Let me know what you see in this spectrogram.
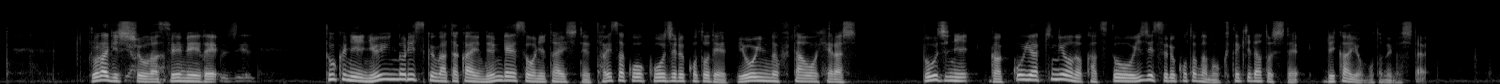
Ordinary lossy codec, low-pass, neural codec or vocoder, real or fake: none; none; codec, 16 kHz, 2 kbps, FreqCodec, larger model; fake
